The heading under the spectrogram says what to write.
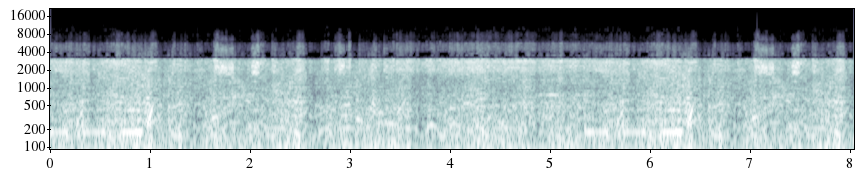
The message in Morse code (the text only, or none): none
